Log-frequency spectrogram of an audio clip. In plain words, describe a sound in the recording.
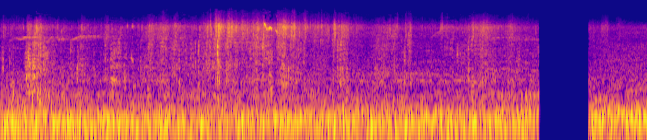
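Dry leaves rustle as a monkey moves over the ground.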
